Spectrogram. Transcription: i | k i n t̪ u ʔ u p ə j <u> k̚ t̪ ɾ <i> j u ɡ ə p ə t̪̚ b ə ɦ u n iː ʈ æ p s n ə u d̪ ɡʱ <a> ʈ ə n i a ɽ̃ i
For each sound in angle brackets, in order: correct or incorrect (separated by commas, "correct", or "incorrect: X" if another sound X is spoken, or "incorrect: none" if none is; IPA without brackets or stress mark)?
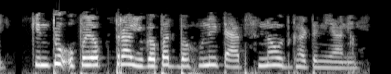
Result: incorrect: o, incorrect: a, correct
